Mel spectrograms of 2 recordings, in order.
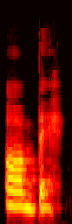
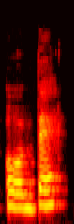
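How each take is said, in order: First: The pitch steps down from the first syllable. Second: The pitch steps up from the first syllable.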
